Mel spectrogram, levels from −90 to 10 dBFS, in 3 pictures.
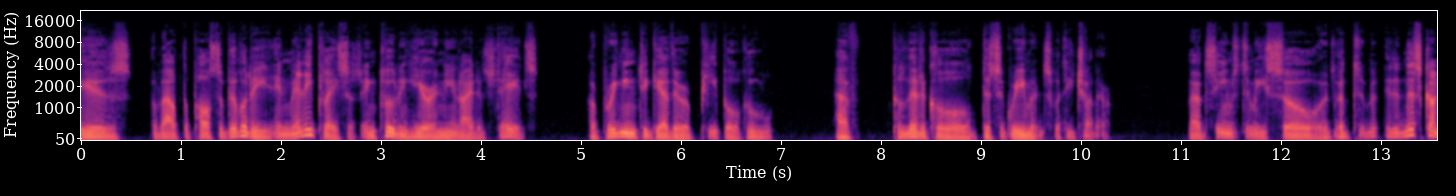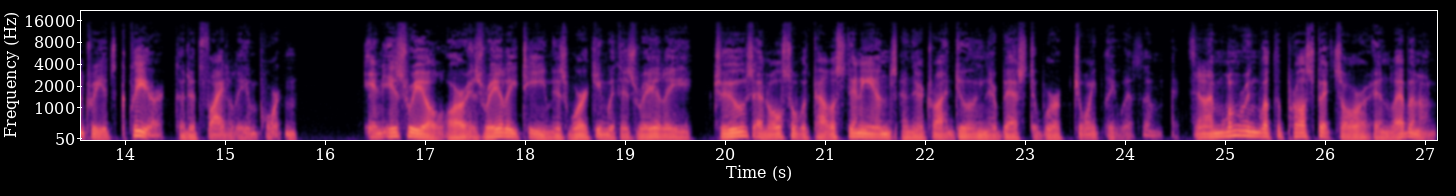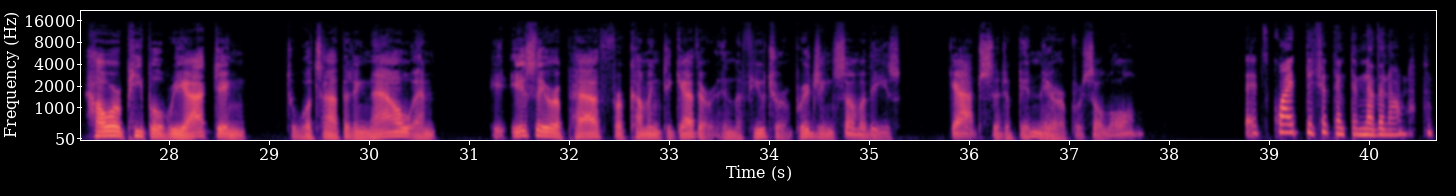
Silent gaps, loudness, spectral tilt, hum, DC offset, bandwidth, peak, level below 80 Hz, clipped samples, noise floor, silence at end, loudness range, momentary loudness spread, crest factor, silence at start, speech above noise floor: none; -24 LUFS; -6 dB/octave; none; under 0.1%; 14.5 kHz; -2 dBFS; -44 dBFS; under 0.1%; -87 dBFS; 0.05 s; 8 LU; 14 LU; 22 dB; 0 s; 64 dB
